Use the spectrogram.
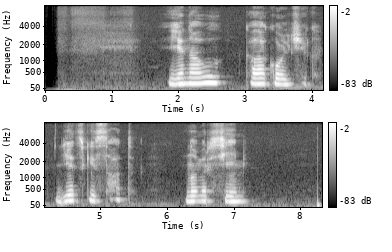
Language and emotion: Russian, sad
